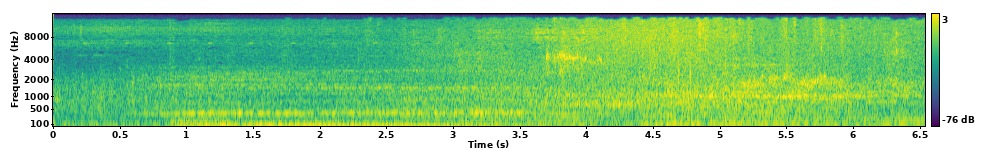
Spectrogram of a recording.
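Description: Massive stone maze doors grinding shut: a deep, heavy rumble that starts about a second in and carries on steadily, with a held groaning tone over its first few seconds.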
